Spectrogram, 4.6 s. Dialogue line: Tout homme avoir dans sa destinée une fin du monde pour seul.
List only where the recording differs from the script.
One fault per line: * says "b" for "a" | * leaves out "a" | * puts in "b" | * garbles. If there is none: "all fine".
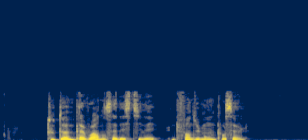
all fine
